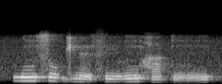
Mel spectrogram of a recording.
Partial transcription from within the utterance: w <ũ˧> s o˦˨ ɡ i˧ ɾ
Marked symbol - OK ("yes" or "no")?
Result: no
